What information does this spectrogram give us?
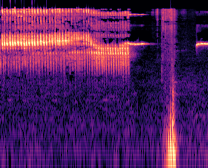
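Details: Young canary song: a rapid high pulsed trill that slides gradually downward, breaking off into quiet; a low thump and a brief whistled note follow.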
